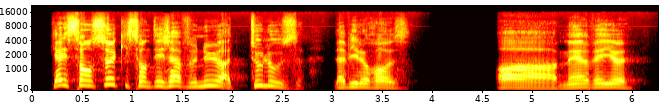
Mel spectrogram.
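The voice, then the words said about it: Southern French accent from Toulouse. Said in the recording (French): “un petit accent du sud, le sud de la France, Toulouse”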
